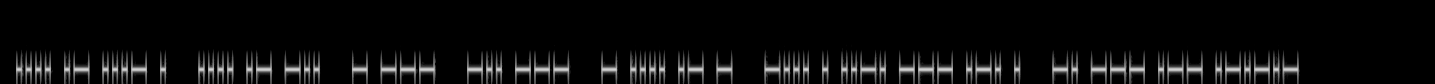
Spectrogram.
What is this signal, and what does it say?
Morse code, heard as a keyed tone, about 25 wpm, 700 Hz. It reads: HAVE HAD TO DO THAT BEFORE NOW.
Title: Sentences from Top 1300 Words 25wpm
